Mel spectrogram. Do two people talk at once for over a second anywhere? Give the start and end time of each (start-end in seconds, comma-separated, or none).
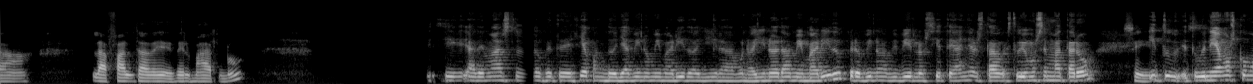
none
